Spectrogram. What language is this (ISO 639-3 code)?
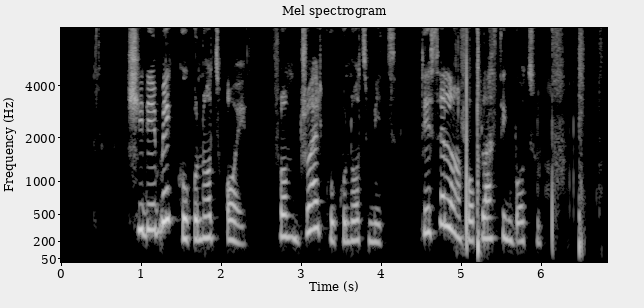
pcm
